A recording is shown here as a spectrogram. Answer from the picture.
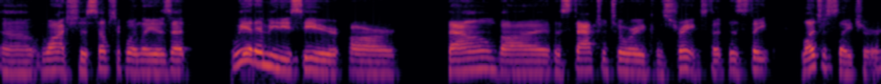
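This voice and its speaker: Fairly high in pitch, a man with an American accent and an unremarkable speaking voice keeps his intonation fairly even. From US South. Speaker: state economic development executive. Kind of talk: webinar interview.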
